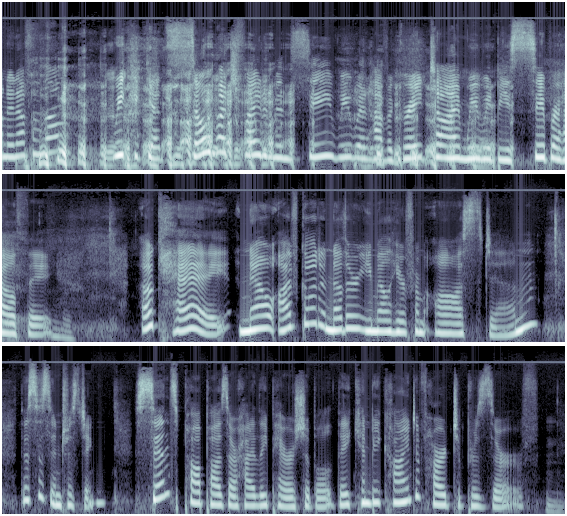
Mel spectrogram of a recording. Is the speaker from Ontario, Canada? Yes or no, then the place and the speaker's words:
no; Regina, Saskatchewan, Canada; I'm from Regina, Saskatchewan.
